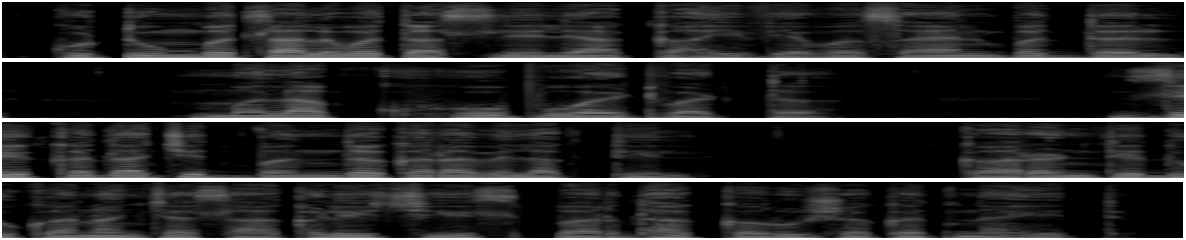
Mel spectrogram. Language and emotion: Marathi, sad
